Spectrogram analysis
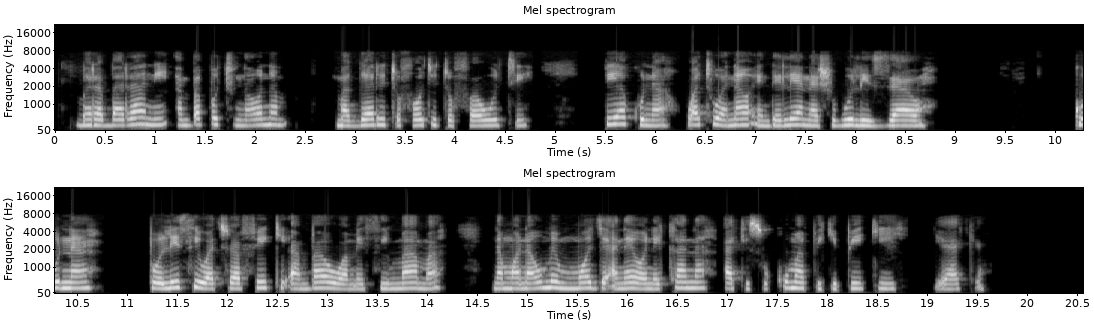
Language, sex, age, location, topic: Swahili, female, 18-24, Nairobi, government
